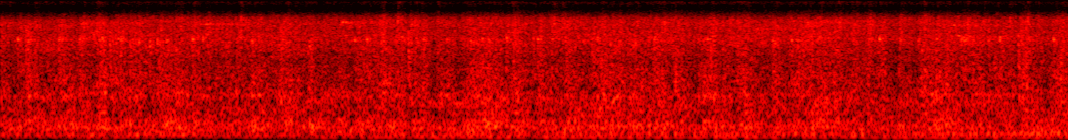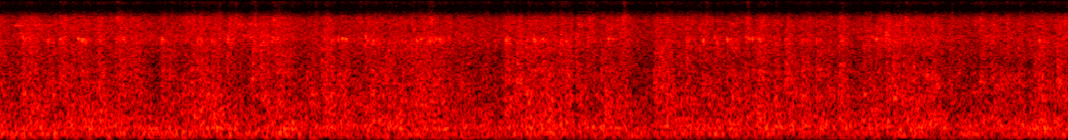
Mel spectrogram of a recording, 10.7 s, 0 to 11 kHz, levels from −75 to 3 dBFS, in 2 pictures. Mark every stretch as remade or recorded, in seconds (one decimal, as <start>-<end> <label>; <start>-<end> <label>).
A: 0.0-10.7 recorded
